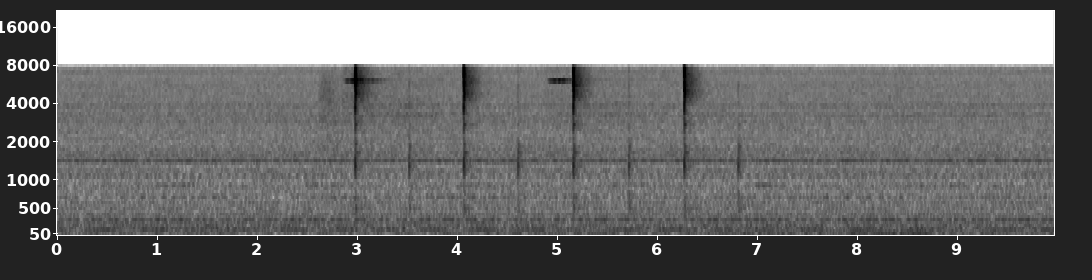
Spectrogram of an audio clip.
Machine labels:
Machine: valve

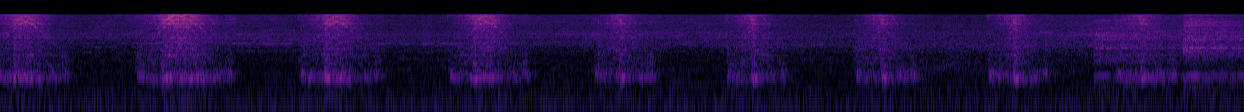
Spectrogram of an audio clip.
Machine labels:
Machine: slide rail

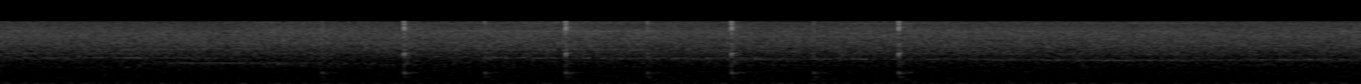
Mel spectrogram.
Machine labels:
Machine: valve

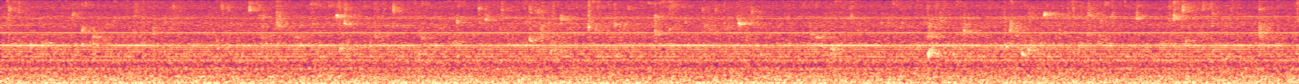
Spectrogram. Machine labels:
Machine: pump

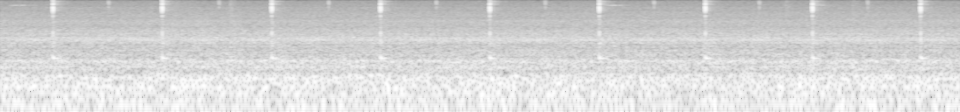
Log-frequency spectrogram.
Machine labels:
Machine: valve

